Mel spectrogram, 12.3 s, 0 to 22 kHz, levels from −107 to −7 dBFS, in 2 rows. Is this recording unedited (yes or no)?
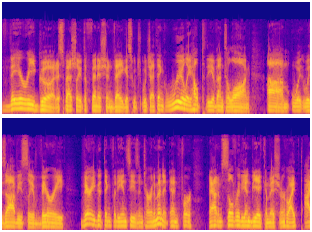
yes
